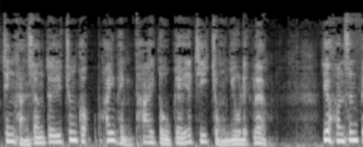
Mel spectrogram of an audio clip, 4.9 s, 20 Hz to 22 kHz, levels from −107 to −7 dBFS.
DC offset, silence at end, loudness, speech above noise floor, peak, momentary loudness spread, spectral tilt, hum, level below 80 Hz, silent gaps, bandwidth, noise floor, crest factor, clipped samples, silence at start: under 0.1%; 0 s; -26 LUFS; 23 dB; -8 dBFS; 5 LU; -5.5 dB/octave; none; -52 dBFS; none; 15.5 kHz; -49 dBFS; 18 dB; under 0.1%; 0 s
